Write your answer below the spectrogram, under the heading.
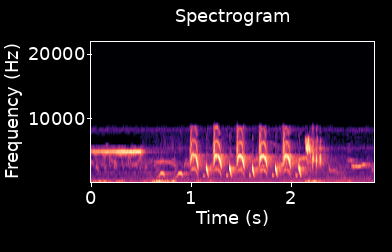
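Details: Nightingale, called sikatan londo, in energetic song: a long high whistle, two low slurred notes, then a fast run of about eight sharp, downward-sweeping high chips with brief low thumps in the background.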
